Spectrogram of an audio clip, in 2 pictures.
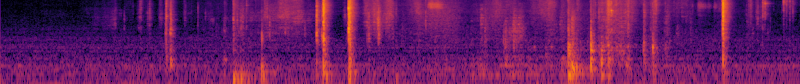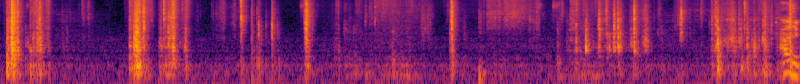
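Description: Trading cards in plastic holders and graded slabs being picked up and set down on a table: irregular clicks and clacks, a few louder ones about halfway through.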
